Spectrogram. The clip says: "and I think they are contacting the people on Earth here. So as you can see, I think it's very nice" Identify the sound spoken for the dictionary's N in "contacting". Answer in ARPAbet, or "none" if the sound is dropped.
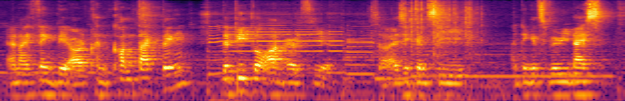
N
